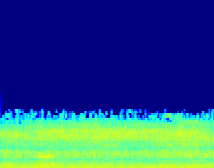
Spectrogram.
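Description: Steady background hiss with a faint constant hum, unchanging throughout.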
